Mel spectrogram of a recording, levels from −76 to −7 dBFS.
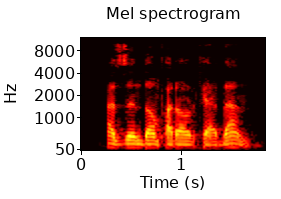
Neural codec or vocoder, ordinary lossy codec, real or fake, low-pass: none; AAC, 64 kbps; real; 9.9 kHz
